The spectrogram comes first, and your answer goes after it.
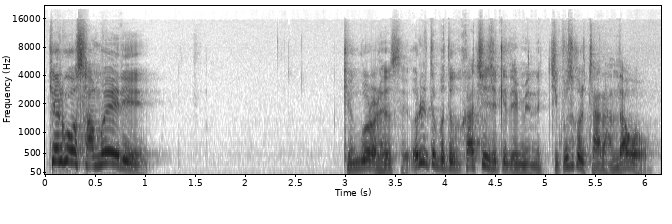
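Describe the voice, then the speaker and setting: A man's voice: a little high, sing-song, brisk, a little mellow. A man preaching a sermon as pastor, blunt and emphatic, firing off rhetorical questions.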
